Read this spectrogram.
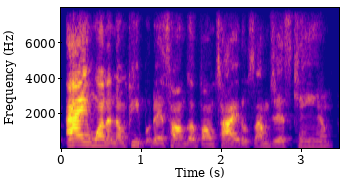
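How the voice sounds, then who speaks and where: A woman's voice: low-pitched, fairly even intonation, normal speed, pushed and bright. A woman from Louisiana, hosting a live advice talk in an emphatic, folksy way that leans on repeated phrases. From Louisiana, USA. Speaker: host, mental health professional.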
